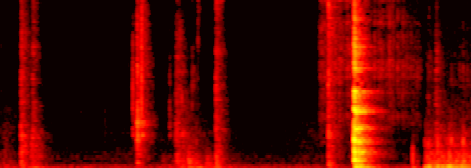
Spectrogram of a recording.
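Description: A stone pestle pounds soft eggplant in a stone mortar.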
